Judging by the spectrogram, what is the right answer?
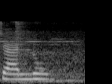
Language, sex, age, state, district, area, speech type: Hindi, female, 18-30, Madhya Pradesh, Harda, rural, read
